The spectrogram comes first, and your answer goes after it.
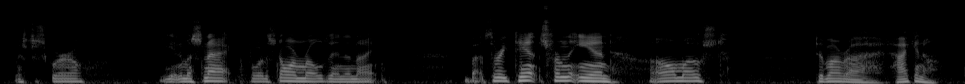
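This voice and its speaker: A man with a medium-pitched voice talks at a moderate pace, with ordinary pitch variation and long, frequent pauses. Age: 60s. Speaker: hiker vlogger. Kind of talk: casual chat; vlog narration. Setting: outdoors. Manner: animated.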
